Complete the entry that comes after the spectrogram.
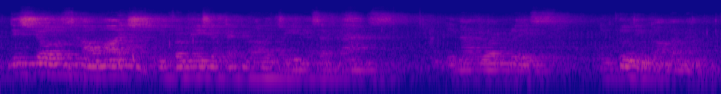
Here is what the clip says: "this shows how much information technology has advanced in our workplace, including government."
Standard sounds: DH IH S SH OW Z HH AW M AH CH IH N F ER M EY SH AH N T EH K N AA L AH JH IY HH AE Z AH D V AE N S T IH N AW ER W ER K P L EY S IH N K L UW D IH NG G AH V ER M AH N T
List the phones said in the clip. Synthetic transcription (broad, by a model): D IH S SH OW Z HH AW M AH CH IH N F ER M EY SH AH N T EH K N AA L AH JH IY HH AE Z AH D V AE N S IH N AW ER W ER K P L EY S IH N K L UW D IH NG G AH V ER M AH N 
